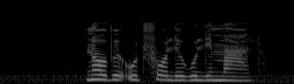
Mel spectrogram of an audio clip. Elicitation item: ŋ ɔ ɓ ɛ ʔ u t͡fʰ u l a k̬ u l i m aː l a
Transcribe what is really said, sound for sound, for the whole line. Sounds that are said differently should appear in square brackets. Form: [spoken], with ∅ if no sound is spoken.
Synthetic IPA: [n] ɔ ɓ ɛ ʔ u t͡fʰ [ɔ] l [ɛ] k̬ u l i m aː l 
